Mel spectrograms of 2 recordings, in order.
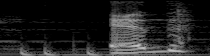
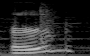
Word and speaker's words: herb: uh here's the thing we say herb where I live but we pronounce it more uh EB instead of herb e you got ebb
